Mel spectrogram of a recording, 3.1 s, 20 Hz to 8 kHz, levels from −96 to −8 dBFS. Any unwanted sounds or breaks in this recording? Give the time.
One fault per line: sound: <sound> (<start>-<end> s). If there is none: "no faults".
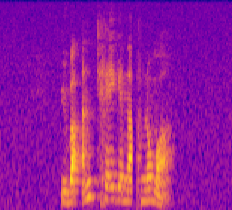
sound: dropout (1.8-1.8 s)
